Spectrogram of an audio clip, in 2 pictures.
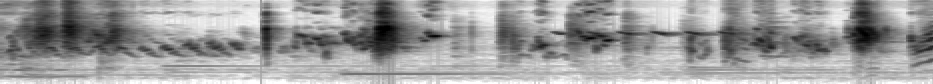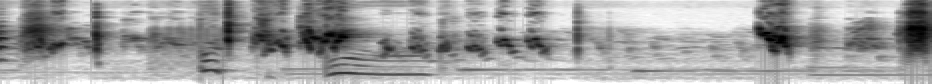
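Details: Pet budgerigar singing: a dense, fast warble of buzzy chirps, clicks and short squawks, with trilled runs and a few rising whistles, over soft, steady sustained musical tones in the background.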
